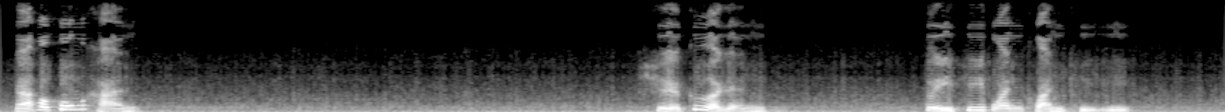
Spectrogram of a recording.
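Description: A middle-aged woman speaks calmly and slowly through a microphone, with long pauses.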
